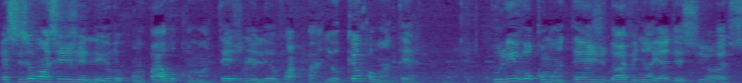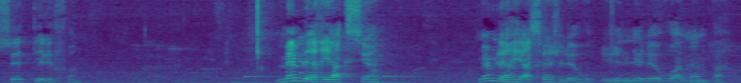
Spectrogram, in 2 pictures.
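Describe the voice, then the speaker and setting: Her voice fairly low, dark and quick, a woman chats on her phone livestream with soft music playing behind her. She calls her followers her babies and becomes reflective and sombre when discussing loss.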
